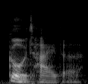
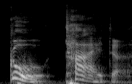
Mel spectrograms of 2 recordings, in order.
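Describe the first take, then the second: First: The second falling tone is less fully articulated. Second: Both falling tones are fully articulated. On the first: The speaker calls it right. "you don't need to articulate the second one as much as the first one" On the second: The speaker calls it wrong. "so it's not like 固态的"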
